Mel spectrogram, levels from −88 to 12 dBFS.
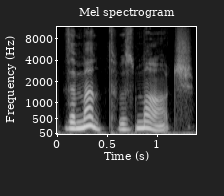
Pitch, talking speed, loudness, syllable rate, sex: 190 Hz, 170 wpm, -15 LUFS, 3.2 syllables/s, female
